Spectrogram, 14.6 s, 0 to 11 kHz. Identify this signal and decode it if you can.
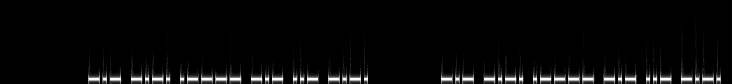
Morse code, heard as a keyed tone, about 17 wpm, 700 Hz. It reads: KC1KUC KC1KUC
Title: USA Call Signs - 6 Characters - Repeated 3x - 17wpm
